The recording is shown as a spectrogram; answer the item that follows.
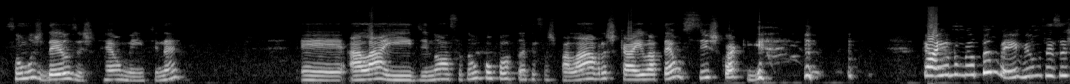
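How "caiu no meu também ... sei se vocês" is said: very high, raised voice catching with tears. Touched by comforting words just spoken, voice choking up. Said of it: "eu até embarguei a voz".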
